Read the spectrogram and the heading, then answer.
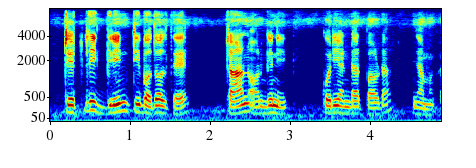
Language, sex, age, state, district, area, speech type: Santali, male, 60+, West Bengal, Birbhum, rural, read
